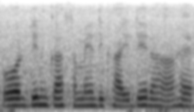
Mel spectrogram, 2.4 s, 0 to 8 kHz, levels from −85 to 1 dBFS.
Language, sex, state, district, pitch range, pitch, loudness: Hindi, female, Haryana, Rohtak, 175-190 Hz, 180 Hz, -17 LUFS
